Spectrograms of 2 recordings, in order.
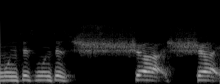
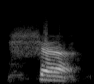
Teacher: Tengah lidahnya nempel ke rahang atas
